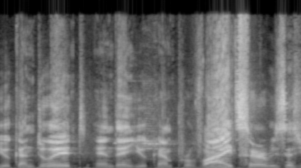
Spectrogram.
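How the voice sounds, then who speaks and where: Over noticeable background noise, a man with a Spanish accent speaks at a moderate pace. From Ecuador, Guayaquil. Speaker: tech YouTuber and English teacher. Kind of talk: screen-share tutorial.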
